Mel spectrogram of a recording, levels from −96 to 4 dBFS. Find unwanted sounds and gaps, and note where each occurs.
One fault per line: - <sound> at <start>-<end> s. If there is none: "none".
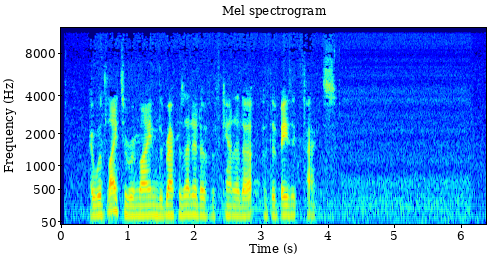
none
